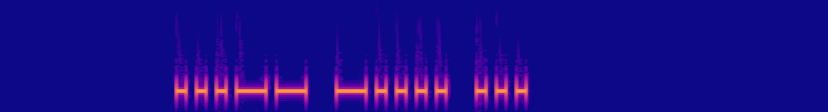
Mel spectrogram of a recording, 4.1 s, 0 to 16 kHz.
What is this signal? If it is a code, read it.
Morse code, heard as a keyed tone, about 23 wpm, 700 Hz. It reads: 36S
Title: Speed-Racing - Three Letter-Number Combinations - 20wpm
